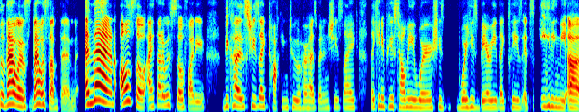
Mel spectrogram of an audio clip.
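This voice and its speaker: In a dry, close sound with no echo and a quiet background, a woman with an ordinary speaking voice talks at a moderate pace, medium in pitch with ordinary pitch variation. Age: 20s. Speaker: podcast co-host. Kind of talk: casual chat.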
